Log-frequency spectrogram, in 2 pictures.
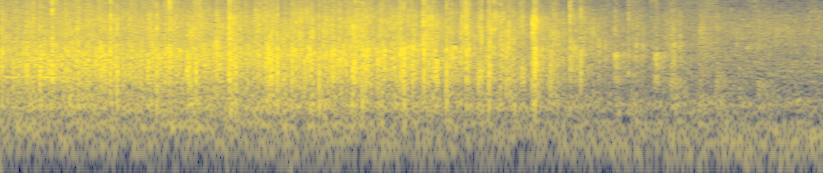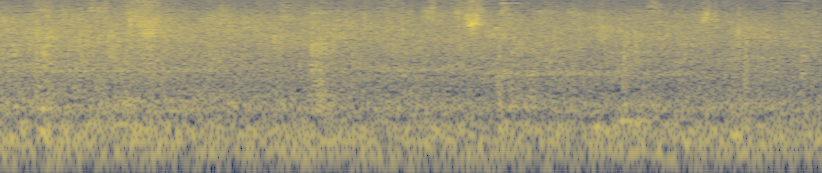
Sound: cheers and applause

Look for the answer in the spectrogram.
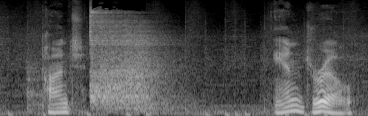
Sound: hammer thumping

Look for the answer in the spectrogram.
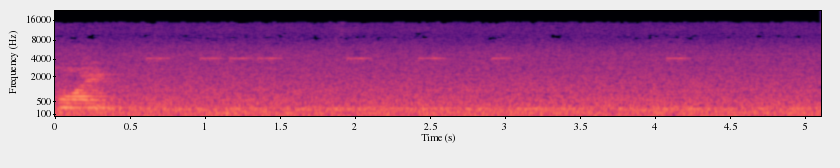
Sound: power level beeps

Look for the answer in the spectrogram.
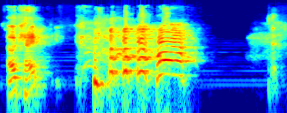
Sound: laughs

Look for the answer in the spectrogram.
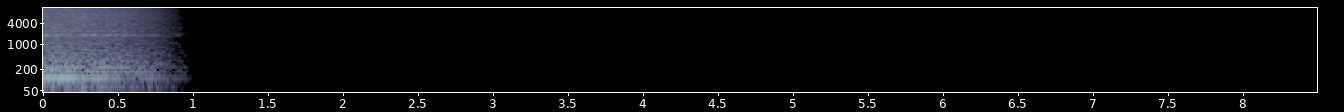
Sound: silence

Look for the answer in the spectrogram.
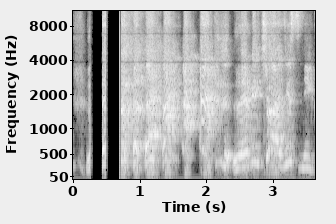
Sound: laughing

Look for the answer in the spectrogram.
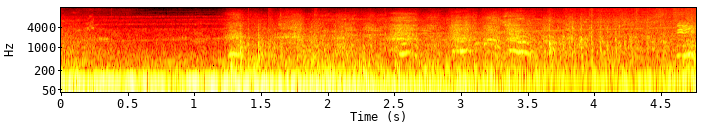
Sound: gasping

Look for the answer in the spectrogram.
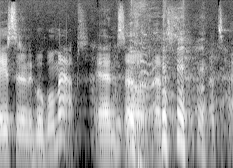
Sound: laughs; audience laughter; laughter

